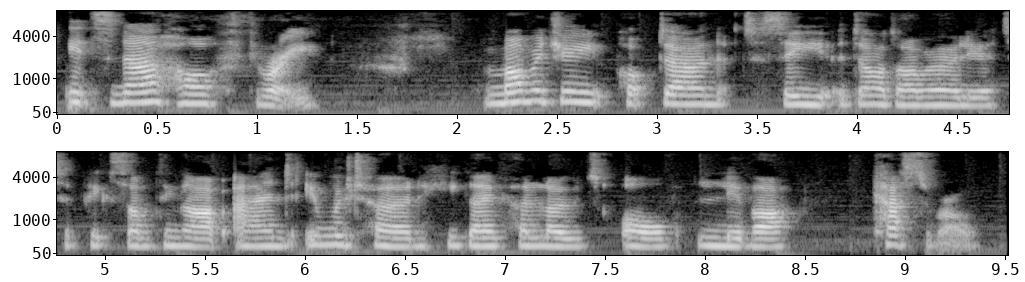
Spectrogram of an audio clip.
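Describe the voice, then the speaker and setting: A woman's voice: mid-range voice, fairly even intonation, moderate pace, sharp tone, soft background music, poor audio. A young woman vlogging from home, chatting casually and rambling a little, her voice slightly nasal and stuffy from a cold. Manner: chatty, rambling, repeats phrases. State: bunged up with a cold. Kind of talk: casual chat to camera.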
